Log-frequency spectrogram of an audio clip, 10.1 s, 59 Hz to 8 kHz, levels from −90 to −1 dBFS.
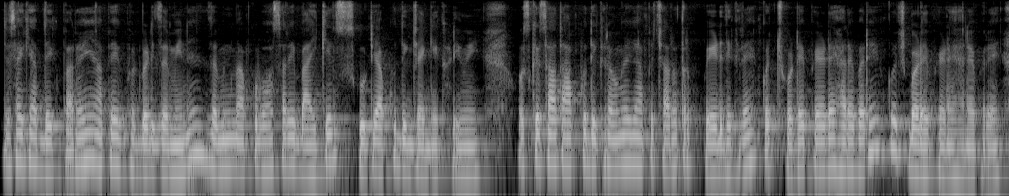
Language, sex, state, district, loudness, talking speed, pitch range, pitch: Hindi, male, Jharkhand, Jamtara, -33 LUFS, 315 wpm, 110-130 Hz, 120 Hz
